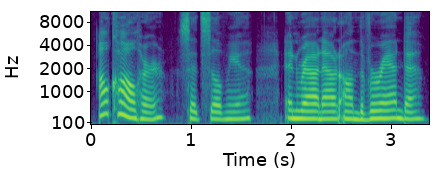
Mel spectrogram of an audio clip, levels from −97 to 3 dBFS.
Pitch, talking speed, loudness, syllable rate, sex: 225 Hz, 195 wpm, -15 LUFS, 5.0 syllables/s, female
